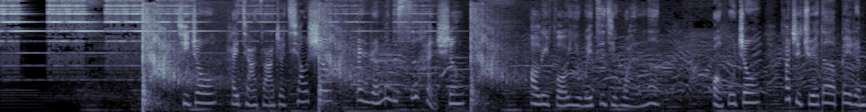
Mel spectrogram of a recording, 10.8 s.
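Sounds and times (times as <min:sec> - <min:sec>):
alarm bell ringing loudly in a house: 0:00.0 - 0:06.4
speech: 0:02.3 - 0:06.0, 0:06.6 - 0:10.8
laughter: 0:02.3 - 0:10.8.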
